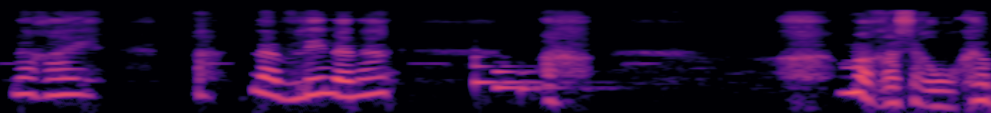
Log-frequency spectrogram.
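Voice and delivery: normal talking voice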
